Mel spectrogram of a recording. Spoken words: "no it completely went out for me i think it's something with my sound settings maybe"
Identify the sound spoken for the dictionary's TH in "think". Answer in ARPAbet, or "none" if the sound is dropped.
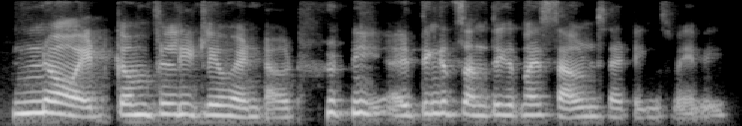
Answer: T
